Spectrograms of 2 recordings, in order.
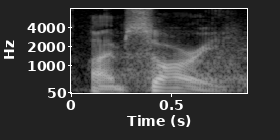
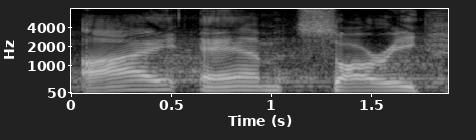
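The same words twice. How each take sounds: First: Lower, falling "I'm sorry." ending flat and final; closed apology. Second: Slow, deliberate I am sorry with a full stop; firm full-stop apology. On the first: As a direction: drop the voice on "sorry" and stop. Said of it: "not a but there". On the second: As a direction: say "I am sorry." slowly, no but after it. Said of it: "Put a period there". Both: Shown as a demonstration.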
